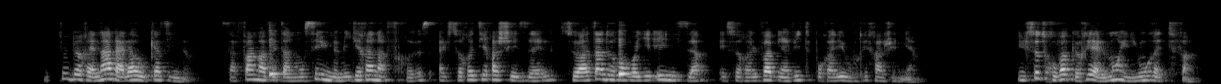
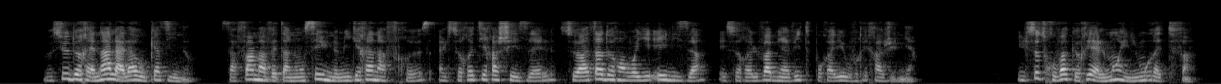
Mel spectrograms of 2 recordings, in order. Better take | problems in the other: second | noise reduction (neural mask model DeepFilterNet 3)

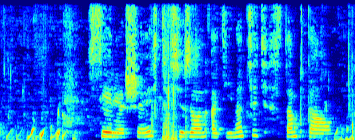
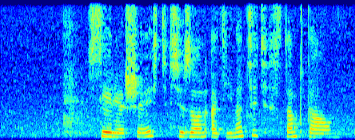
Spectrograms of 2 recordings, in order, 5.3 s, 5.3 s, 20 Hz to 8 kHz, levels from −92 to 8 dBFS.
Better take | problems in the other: second | noise reduction (classical method log-MMSE)

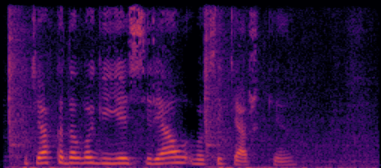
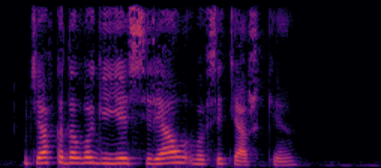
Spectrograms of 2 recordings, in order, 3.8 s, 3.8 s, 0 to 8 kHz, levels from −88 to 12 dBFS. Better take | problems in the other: second | background sound (Mechanisms); 12 dB below the speech

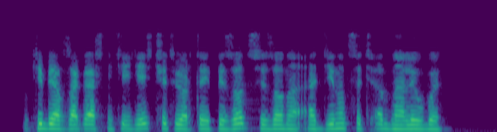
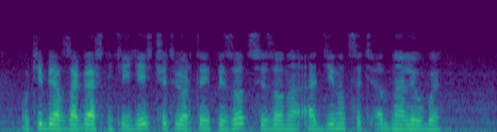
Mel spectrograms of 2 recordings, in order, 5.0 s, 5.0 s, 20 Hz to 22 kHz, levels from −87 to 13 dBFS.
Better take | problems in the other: second | noise reduction (neural mask model DeepFilterNet 3)

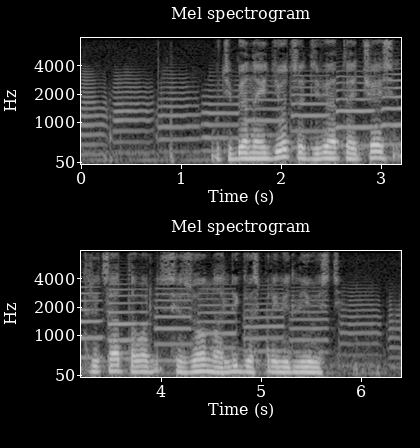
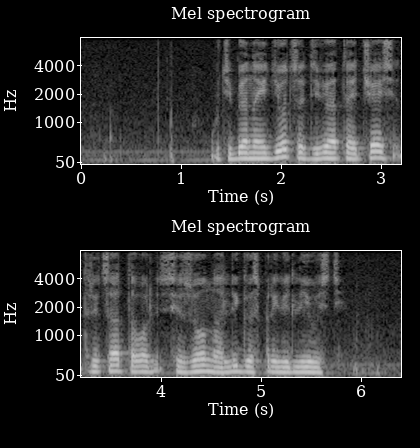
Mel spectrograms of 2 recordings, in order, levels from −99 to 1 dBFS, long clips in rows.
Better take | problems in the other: second | background sound (Trumpet); 15 dB below the speech

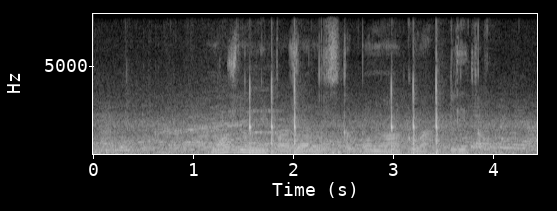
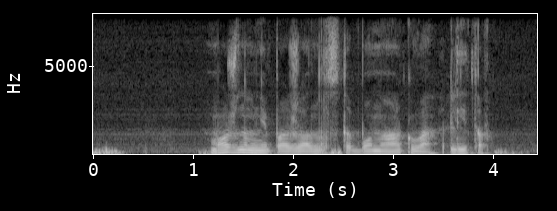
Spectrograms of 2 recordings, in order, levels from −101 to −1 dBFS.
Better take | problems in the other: second | background sound (Knock + Train); 2 dB above the speech

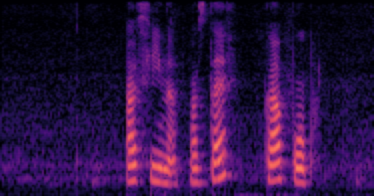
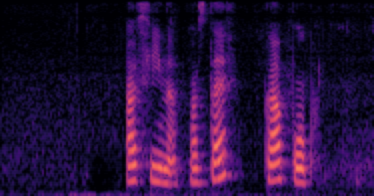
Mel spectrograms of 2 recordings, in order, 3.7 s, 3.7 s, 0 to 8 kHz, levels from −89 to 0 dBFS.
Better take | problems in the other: first | noise reduction (neural mask model Resemble Enhance denoiser)

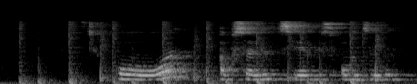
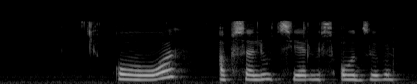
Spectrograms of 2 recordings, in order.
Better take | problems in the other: second | background sound (Drum kit); 12 dB below the speech // room echo; dies away in 0.8 s

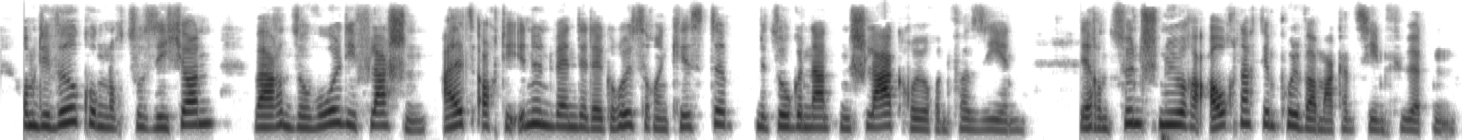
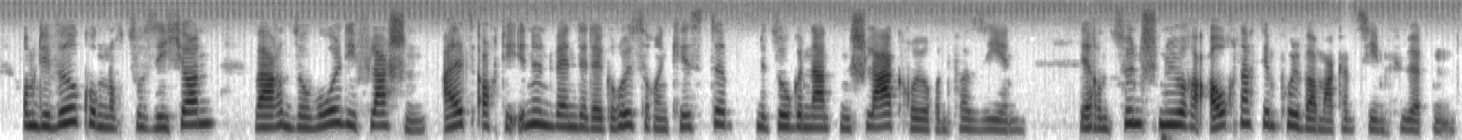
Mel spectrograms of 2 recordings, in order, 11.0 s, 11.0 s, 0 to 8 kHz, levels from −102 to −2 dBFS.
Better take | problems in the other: first | noise reduction (neural mask model RNNoise)

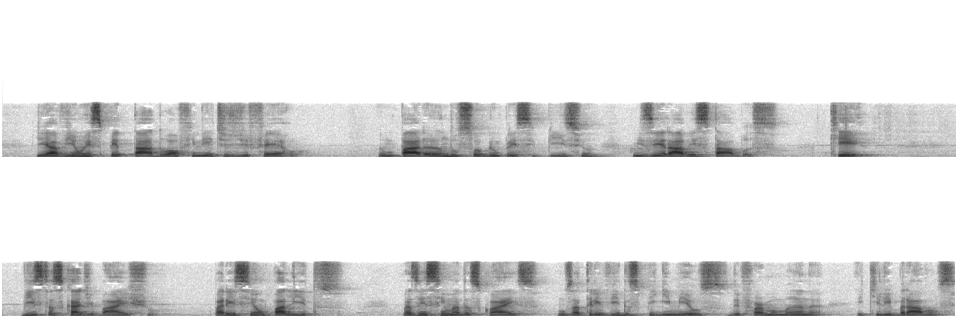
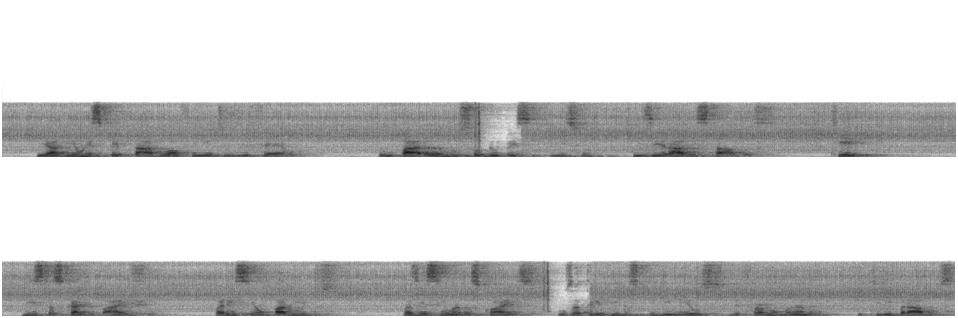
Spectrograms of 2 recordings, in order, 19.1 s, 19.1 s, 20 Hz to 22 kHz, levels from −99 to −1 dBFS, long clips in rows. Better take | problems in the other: first | background sound (Camera); 12 dB below the speech // room echo; dies away in 0.9 s

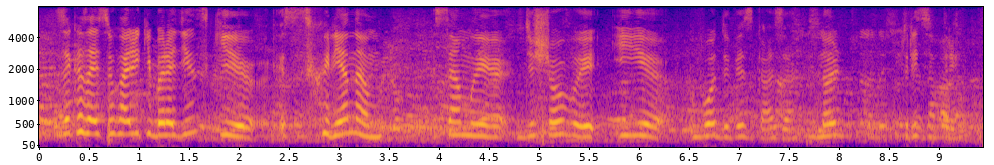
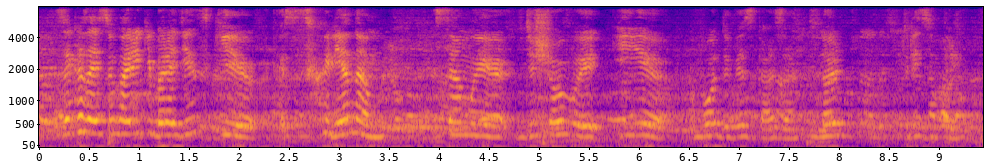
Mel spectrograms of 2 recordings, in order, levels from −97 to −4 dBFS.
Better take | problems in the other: first | room echo; dies away in 0.2 s

